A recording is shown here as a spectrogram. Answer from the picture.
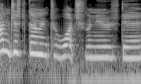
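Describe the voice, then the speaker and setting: A woman uses a put-on character voice pitched high. She speaks at a very slow pace. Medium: read story.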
